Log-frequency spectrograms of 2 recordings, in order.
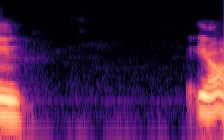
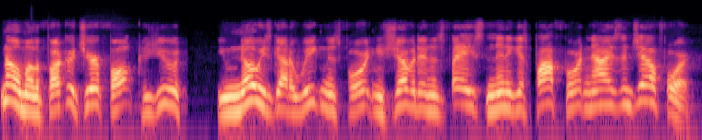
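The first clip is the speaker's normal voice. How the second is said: high-pitched, heated telling-off; indignant rebuke; 7 semitones higher than usual. Pretend. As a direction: scold the absent dad, pitch staying high. Rebukes the absent dad.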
